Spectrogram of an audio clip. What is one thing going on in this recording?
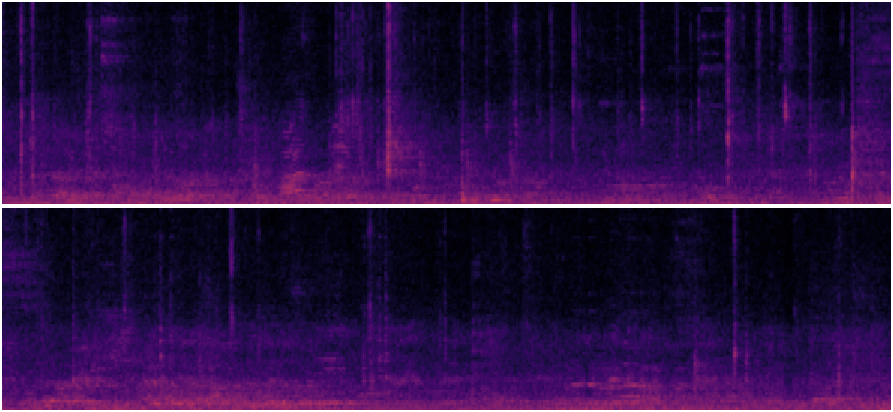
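Gaming chips click and clatter as they are stacked and moved.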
